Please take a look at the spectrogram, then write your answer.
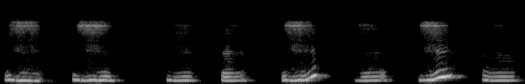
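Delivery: repeated ز and ذ, tongue moving between teeth and ridge; contrasting z sounds. Shown as a demonstration. Teacher contrasting the z of زبان with Arabic ذ. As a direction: drill ز against ذ. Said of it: "فرق ہے".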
